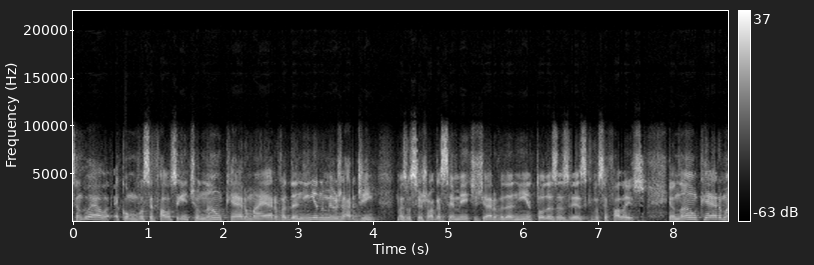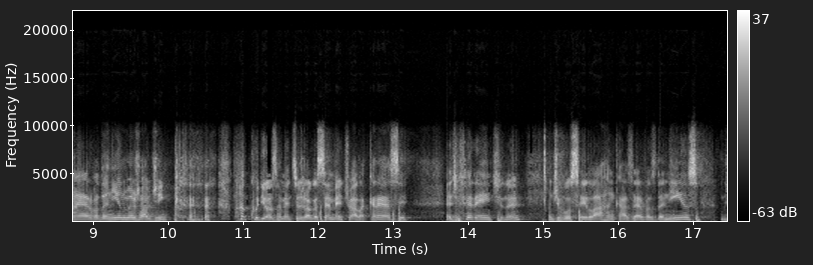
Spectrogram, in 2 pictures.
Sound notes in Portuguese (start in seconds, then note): 10.0 risos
